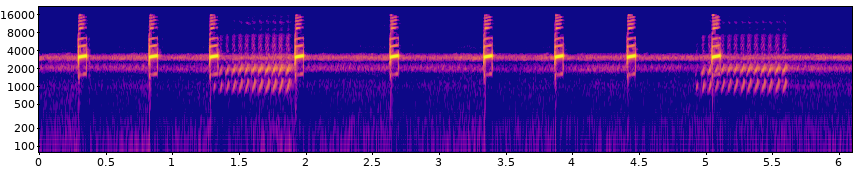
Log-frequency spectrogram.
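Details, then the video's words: Spring peeper calling from about two feet up in a small shrub outside the Cornell Laboratory of Ornithology, May 11, 2015, around 9:45pm on a misty evening after rain: sharp high rising peeps about every half second, with a buzzy trill from other frogs. "Spring Peeper calling"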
